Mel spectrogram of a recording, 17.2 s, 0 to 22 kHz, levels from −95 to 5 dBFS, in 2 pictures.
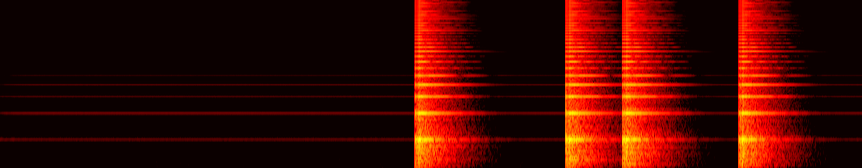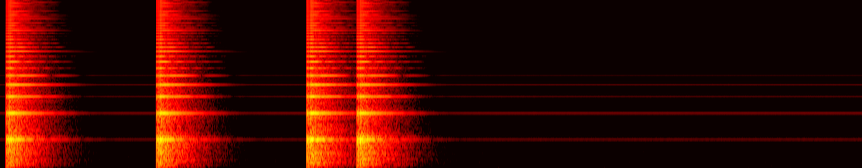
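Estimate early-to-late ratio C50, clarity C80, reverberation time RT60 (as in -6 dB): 7.0 dB, 10.0 dB, 0.75 s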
